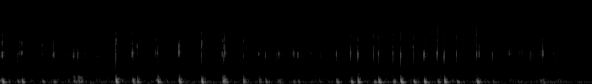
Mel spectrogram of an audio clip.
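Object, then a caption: Small leather sandal. Fingernails scratch and tap on the upper and stitched sole of an empty, small leather baby sandal with a strap. The result is a quick, irregular patter of soft, dull low taps, each with a faint bright click and very short decay, about thirty in all.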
